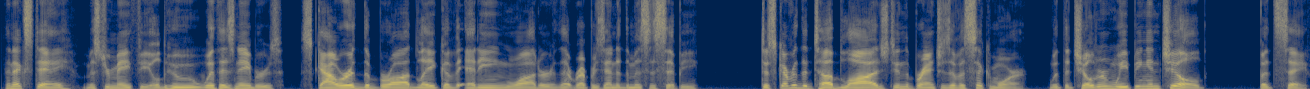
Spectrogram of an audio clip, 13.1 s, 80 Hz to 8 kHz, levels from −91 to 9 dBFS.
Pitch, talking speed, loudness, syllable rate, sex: 130 Hz, 175 wpm, -20 LUFS, 5.3 syllables/s, male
